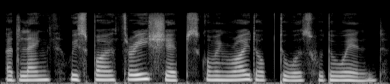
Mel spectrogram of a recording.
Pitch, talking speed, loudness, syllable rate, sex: 200 Hz, 215 wpm, -16 LUFS, 4.1 syllables/s, female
